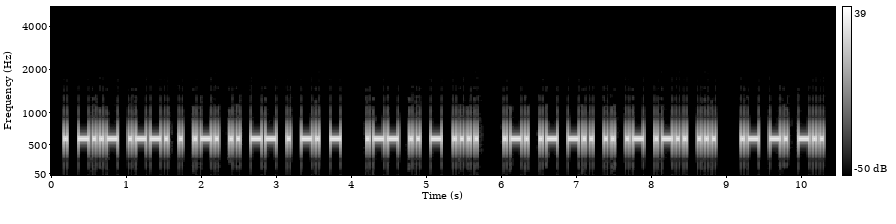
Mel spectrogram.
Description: Morse code, heard as a keyed tone, about 25 wpm, 600 Hz. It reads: EXPERIMENT WITH RADIALS AND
